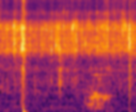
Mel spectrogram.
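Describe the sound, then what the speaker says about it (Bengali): Potatoes and chili frying in a pan for a spinach dish, giving a steady close hiss of hot oil punctuated by a few sharp crackles and pops. "আলুগুলো লঙ্কাটা দিয়ে দিলাম, দিয়ে আমি ভালো করে ভেজে নেবো।"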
